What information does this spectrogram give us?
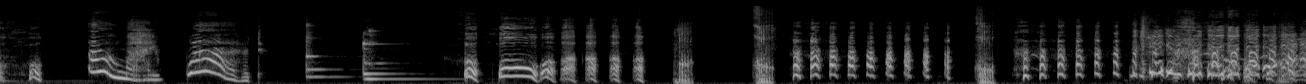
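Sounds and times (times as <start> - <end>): loud pig snorts: 6.8 - 7.8, 9.8 - 10.0
cartoon pigs laughing: 10.2 - 13.0.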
